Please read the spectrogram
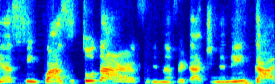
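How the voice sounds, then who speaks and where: Music plays in the background as the speaker goes at a moderate pace with lively intonation. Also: man. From interior of São Paulo state, São Carlos. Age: 40s. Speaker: hairdresser and salon owner. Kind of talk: casual interview chat.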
